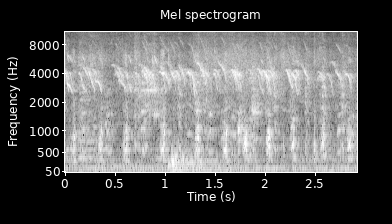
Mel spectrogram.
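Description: A mother hen clucks softly and repeatedly beside her chicks inside a cardboard carton, with faint peeping in a quiet, close setting.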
